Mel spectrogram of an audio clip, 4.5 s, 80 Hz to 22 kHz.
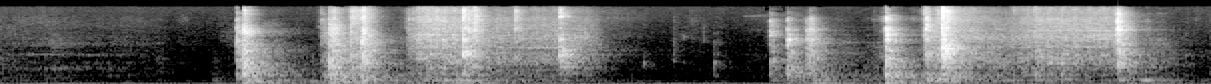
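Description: Makita 18-volt cordless impact driver run in several short bursts, driving a fastener into a throttle pedal bracket.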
